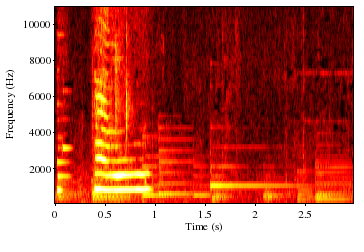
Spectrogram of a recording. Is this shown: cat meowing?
yes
